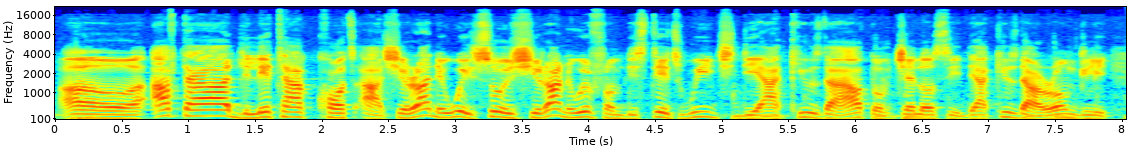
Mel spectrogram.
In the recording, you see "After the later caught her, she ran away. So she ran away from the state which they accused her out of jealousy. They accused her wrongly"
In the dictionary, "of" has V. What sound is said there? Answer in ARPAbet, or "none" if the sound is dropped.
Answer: F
